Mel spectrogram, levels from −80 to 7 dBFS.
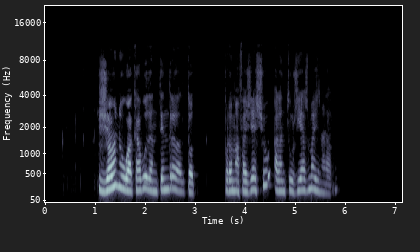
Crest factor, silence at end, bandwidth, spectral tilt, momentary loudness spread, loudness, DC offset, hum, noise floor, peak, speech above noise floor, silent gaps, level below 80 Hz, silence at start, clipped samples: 22 dB; 1.45 s; 11 kHz; -6.5 dB/octave; 14 LU; -24 LUFS; under 0.1%; none; -83 dBFS; -4 dBFS; 60 dB; none; -78 dBFS; 1.05 s; under 0.1%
